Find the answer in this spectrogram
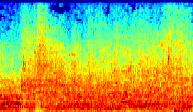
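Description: Voices chattering in an ice arena, with one sharp crack about half a second in as hockey sticks and puck meet at a faceoff.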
